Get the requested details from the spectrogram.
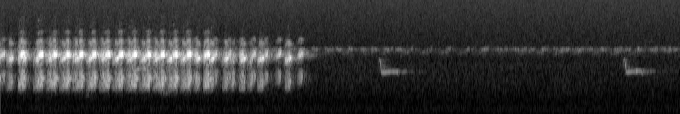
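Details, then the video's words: A tree frog's fast series of raspy croaks at a night-time forest pond in north-east Italy in April, lasting about four seconds and then stopping, leaving near silence with a faint thin tone and two soft short calls. "relaxing forest pond by night with singing tree frogs"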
